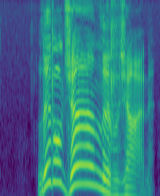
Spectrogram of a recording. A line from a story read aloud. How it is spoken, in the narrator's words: said he sadly to himself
